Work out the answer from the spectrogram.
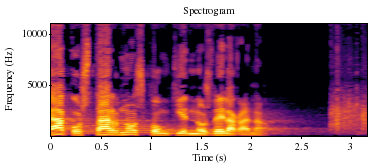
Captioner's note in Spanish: Aplausos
